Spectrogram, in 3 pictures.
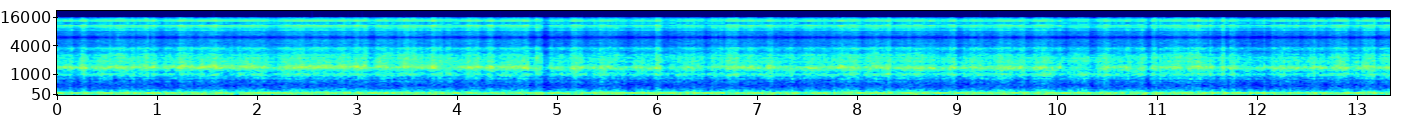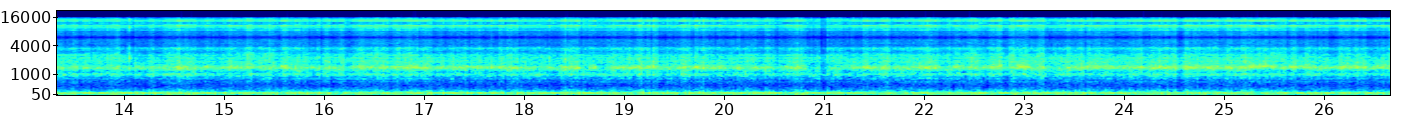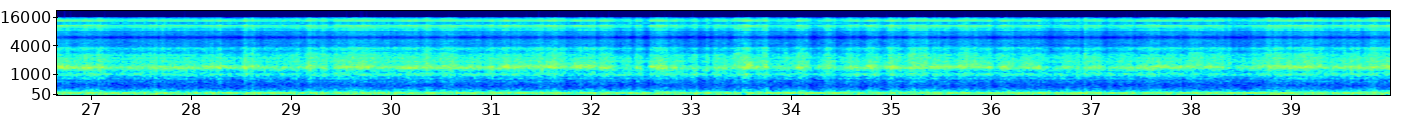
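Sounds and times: road and wind noise: 0.0 - 39.9
vehicle engine drone: 0.0 - 39.9.

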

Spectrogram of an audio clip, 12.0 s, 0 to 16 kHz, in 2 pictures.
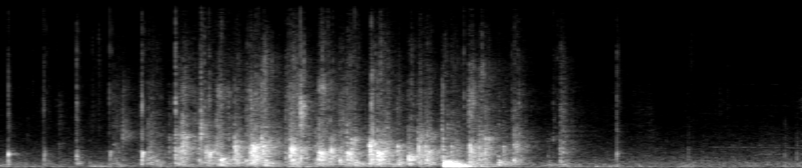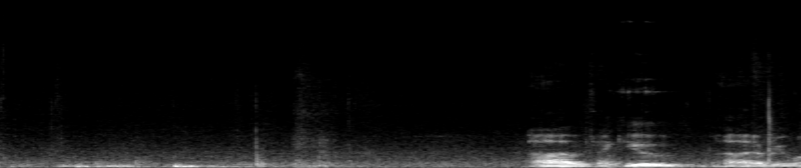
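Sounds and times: audience applause: 0.0 - 4.4.

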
